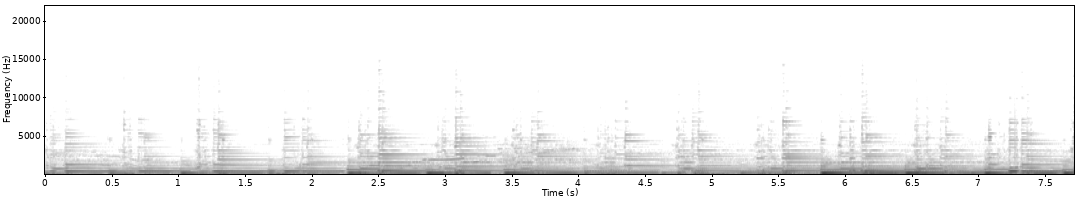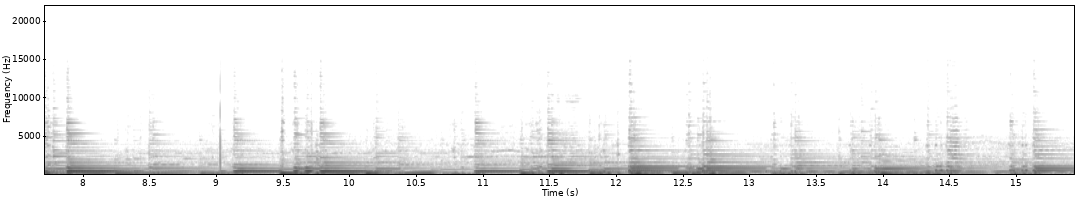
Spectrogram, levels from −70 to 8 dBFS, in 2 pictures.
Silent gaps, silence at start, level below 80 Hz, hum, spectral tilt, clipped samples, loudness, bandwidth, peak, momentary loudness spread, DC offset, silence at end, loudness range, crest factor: none; 0 s; -40 dBFS; none; -7 dB/octave; under 0.1%; -28 LUFS; 12.5 kHz; -10 dBFS; 12 LU; under 0.1%; 0 s; 5 LU; 18 dB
